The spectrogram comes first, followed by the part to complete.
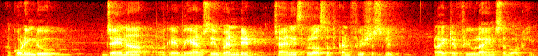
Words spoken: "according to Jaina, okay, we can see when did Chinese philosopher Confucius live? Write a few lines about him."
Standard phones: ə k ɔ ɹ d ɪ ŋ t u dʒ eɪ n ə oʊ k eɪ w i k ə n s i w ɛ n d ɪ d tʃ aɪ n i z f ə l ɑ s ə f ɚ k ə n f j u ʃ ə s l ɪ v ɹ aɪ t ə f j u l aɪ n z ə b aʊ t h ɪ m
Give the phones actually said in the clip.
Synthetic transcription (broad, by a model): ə k ɔ ɹ d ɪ ŋ t u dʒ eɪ n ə oʊ k eɪ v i k ə n s i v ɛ n d ɪ d tʃ aɪ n i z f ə l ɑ s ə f k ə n f j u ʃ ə s l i p ɹ aɪ t ə f j u l aɪ n s ə b aʊ t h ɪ m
